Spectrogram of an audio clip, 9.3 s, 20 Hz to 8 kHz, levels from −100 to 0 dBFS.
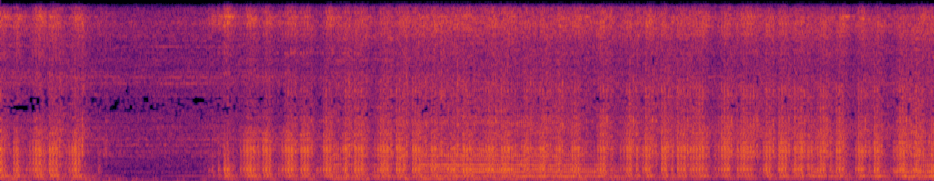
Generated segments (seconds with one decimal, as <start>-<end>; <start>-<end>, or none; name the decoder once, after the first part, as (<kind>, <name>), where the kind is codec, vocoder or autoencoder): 0.4-1.2 (vocoder, BigVGAN v2); 6.1-6.9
